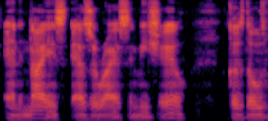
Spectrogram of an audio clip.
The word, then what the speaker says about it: Ananias: Ananias.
